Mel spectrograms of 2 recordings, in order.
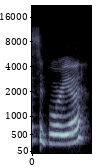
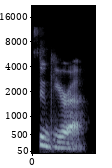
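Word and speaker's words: Sugiura: Did I say it right? Sigua. Close enough. I always say and I go by first name because evidently this small town, Texas girl cannot get the the last name correctly. please say your last name for us. Sugira. Sugira. See, I just say it wrong every time.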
